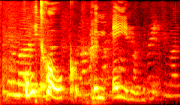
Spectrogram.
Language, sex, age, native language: Icelandic, female, 8, Icelandic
